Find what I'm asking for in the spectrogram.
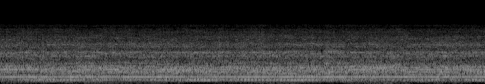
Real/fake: fake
